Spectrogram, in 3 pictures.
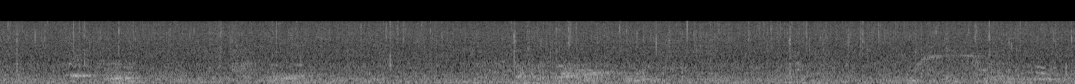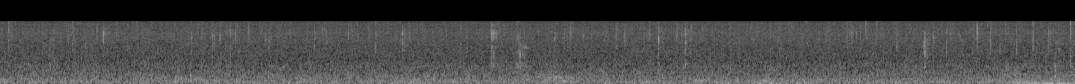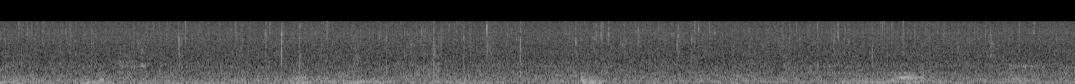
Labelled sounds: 9.2	9.5	humpback whale, 0.91 to 1.5 kHz

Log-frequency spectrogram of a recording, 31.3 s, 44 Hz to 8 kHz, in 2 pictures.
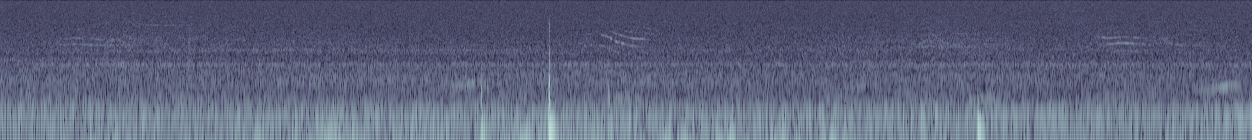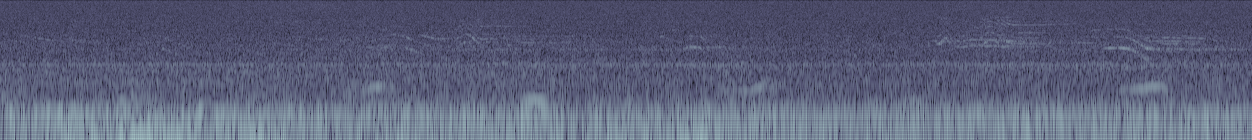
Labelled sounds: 0.7	1.0	killer whale, Bigg's (transient), 1.5 to 1.7 kHz
1.7	2.0	killer whale, Bigg's (transient), 3.0 to 3.2 kHz
7.6	8.1	killer whale, Bigg's (transient), 1.4 to 2.5 kHz
11.4	11.7	killer whale, Bigg's (transient), 1.3 to 1.8 kHz
13.7	14.2	killer whale, Bigg's (transient), 1.5 to 2.0 kHz
16.1	16.3	killer whale, Bigg's (transient), 1.7 to 2.0 kHz
20.7	21.3	killer whale, Bigg's (transient), 1.1 to 2.2 kHz
24.2	24.5	killer whale, Bigg's (transient), 1.2 to 1.4 kHz
27.4	28.9	killer whale, Bigg's (transient), 1.4 to 3.3 kHz
29.4	30.1	killer whale, Bigg's (transient), 0.83 to 2.8 kHz

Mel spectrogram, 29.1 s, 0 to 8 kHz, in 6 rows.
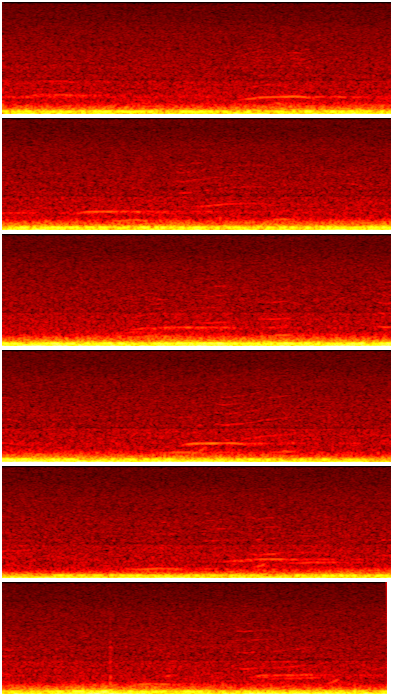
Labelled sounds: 17.3	17.6	humpback whale, 0.86 to 1.9 kHz

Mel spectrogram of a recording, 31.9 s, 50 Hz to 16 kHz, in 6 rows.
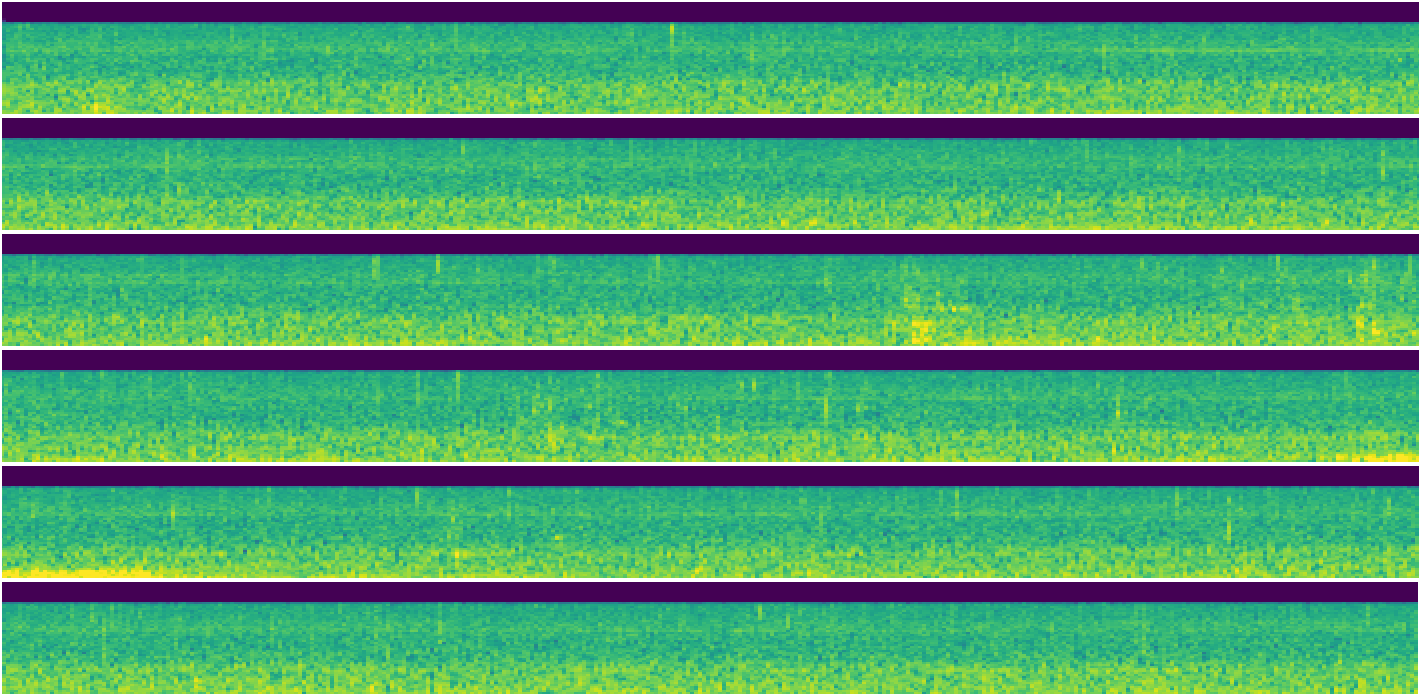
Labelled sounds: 4.3	4.6	vessel noise, 3.1 to 3.2 kHz

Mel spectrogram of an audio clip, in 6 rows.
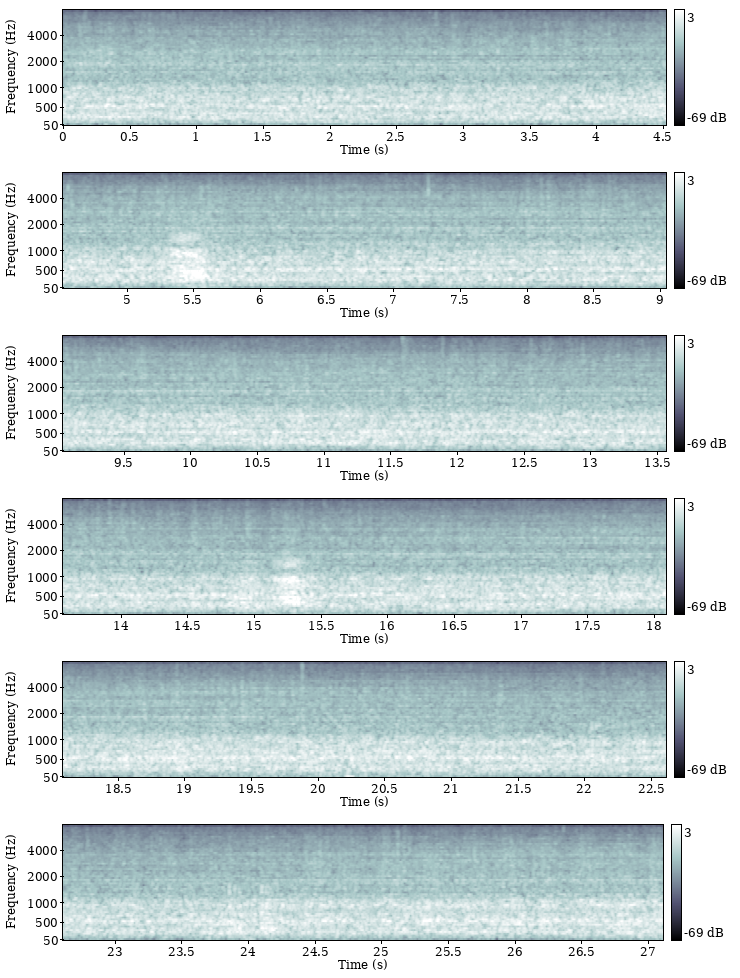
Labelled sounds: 5.3	5.6	croaking sound likely from a nearby submerged object, 1.3 to 1.6 kHz

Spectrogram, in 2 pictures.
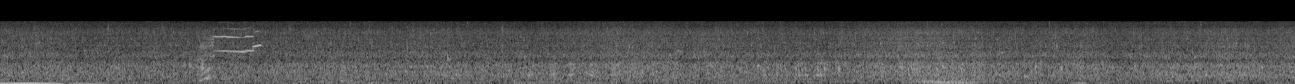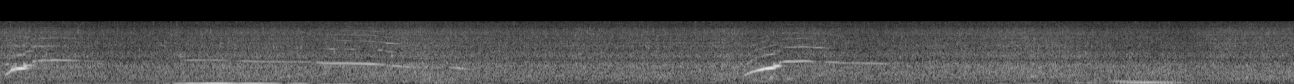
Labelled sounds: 2.1	2.7	humpback whale, 1.7 to 5.6 kHz
13.1	13.8	humpback whale, 0.78 to 2.3 kHz
14.8	15.9	humpback whale, 1.0 to 1.2 kHz
16.1	17.0	humpback whale, 0.88 to 5.0 kHz
20.6	21.9	humpback whale, 0.78 to 4.4 kHz

